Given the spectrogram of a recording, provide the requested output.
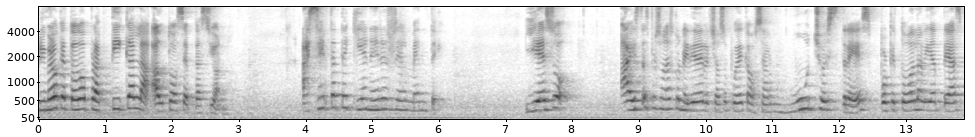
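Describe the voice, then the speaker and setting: With noticeable background noise around it, an animated voice moves at a fairly slow pace with long, frequent pauses. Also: woman, high pitch for a woman, ordinary pitch variation. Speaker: therapist and podcast host. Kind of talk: advice podcast monologue.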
